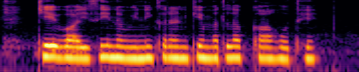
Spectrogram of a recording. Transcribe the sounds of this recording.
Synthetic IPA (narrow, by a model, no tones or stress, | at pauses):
keʋaːɪsinɐʋiːnikəɾəɳ̃kemɐt̪ləbkaɦot̪ʰeː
